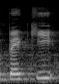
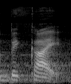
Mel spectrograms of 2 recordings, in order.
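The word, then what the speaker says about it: Bacchae: The Becky, or it can also be pronounced as the Beccae.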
